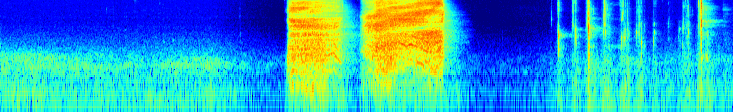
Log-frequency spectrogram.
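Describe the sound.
Loud slurping of coffee at a coffee cupping tasting: two forceful, airy slurps in quick succession, followed after a pause by a scatter of light clicking and clinking taps.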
